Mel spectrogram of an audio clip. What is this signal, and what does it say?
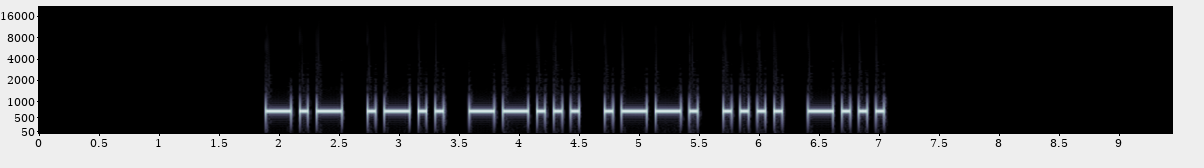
Morse code, heard as a keyed tone, about 17 wpm, 700 Hz. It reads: KL7PHB
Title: DXCC-100 Call Signs - 6 Characters - 17wpm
